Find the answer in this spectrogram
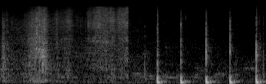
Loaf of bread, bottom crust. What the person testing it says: You thump it, it sounds hollow.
